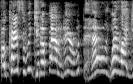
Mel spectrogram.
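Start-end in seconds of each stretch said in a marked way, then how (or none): 0.1-1.5 fast, laughing retelling. Real, not acted. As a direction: still giggling as she goes on.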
